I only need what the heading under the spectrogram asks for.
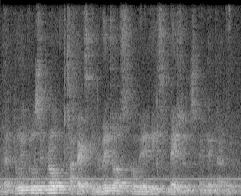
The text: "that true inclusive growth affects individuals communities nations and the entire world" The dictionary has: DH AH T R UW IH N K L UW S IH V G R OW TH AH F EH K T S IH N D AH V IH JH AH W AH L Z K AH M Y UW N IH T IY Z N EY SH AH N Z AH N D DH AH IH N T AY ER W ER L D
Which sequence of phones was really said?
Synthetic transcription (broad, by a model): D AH T R UW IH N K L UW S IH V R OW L AH F EH K T S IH N D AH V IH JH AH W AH L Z K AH M Y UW N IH T IY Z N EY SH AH N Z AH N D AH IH T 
